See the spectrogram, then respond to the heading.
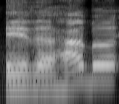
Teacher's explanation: یہاں پر با ساکن ہے، یہاں پر ہم قلقلہ کر کے پڑھیں گے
